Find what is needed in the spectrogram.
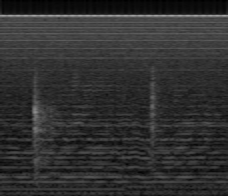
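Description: Soft dramatic background music of sustained chords that shift pitch partway through, with two sharp clicks a little over a second apart, the first one louder.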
